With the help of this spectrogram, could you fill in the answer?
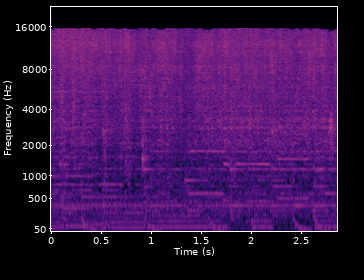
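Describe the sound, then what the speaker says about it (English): Blue crabs stir-frying with ginger and garlic in a hot pan, giving a steady dense sizzle and frying crackle, close and continuous with no talking. "we are cooking stir-fried crabs with ginger and garlic"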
